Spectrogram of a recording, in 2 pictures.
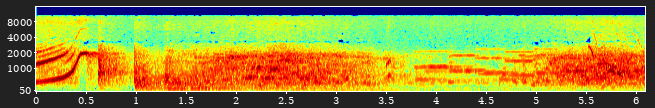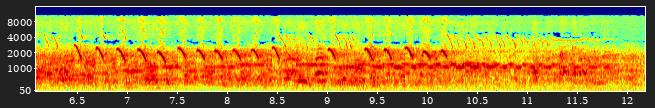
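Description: A single sharp punch thud, a punch knocking someone out, lands near the start, then a dizzy, swirling musical sting takes over, full of quick rising chirps and repeated twinkling notes. No one speaks.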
